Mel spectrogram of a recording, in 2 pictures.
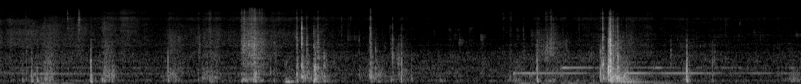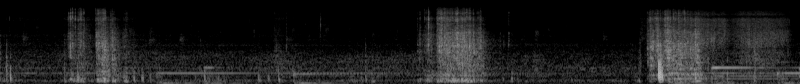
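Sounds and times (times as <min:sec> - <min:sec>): footsteps crunching in snow: 0:00.0 - 0:02.9, 0:14.6 - 0:16.0
soft background music: 0:00.0 - 0:16.0.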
